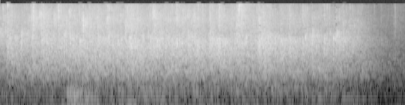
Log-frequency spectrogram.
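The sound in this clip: Audience applause welcoming a speaker who is about to talk about work in Ukraine: steady, dense clapping throughout with no voices, holding level and then fading away over the last second.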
